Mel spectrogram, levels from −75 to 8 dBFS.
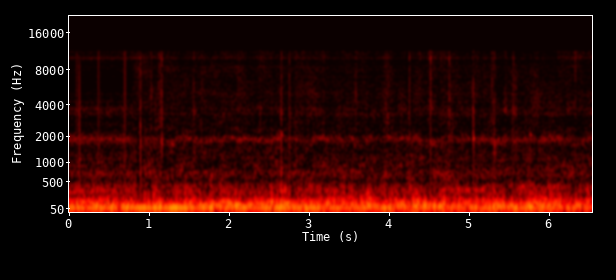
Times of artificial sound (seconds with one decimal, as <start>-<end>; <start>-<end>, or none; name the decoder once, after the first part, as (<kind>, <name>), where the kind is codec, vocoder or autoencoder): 0.8-6.5 (codec, SNAC)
